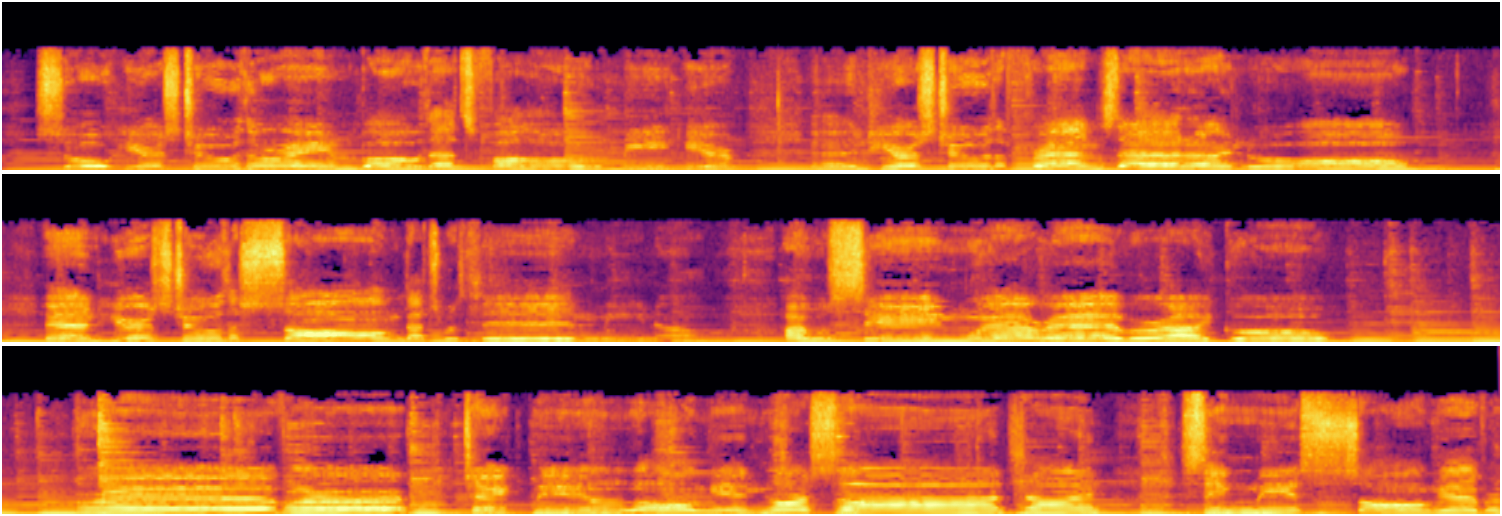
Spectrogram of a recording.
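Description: Background music: a song sung by a single voice over acoustic guitar, with a steady low drone under the melody.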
